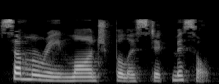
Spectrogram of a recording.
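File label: "submarine launched ballistic missile", English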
